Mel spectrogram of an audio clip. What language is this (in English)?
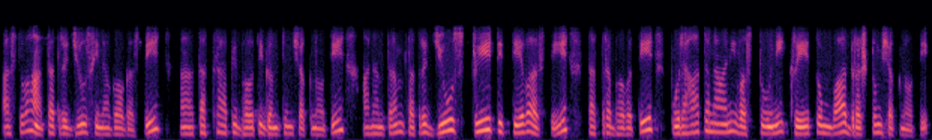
Sanskrit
